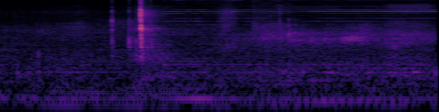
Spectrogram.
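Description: A sharp click as a homemade HID xenon ballast is switched on and the lamp strikes, followed by a faint, steady high-pitched whine from the running ballast.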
